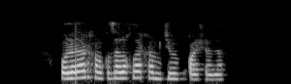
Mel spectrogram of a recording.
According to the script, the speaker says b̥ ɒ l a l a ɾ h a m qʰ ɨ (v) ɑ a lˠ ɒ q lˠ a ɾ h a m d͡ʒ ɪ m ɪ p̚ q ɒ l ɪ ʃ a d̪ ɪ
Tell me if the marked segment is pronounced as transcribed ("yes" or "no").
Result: no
